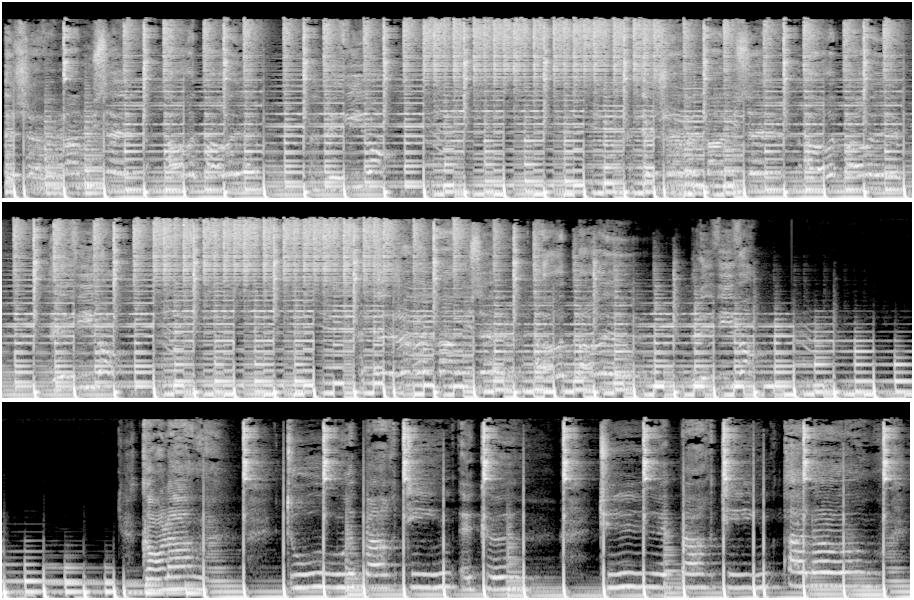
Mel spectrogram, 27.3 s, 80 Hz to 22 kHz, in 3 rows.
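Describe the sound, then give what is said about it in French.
An upbeat electro-pop track from the band's previous album, released in 2019, plays loud and full, with steady beats and layered synths. It cuts to a brief near-silent break around twenty seconds, then the groove returns with punchy rhythmic hits. “Retour aux fondamentaux, euh, il y a quelques années, c'est-à-dire il y a très peu de temps, en 2019, ça donnait ça”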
